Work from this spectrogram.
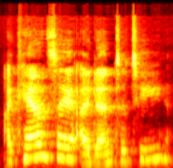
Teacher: So it sounds like the diphthong I, just like when I say I know or I have, and then a lax I, and then D. So identity, second syllable stress.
